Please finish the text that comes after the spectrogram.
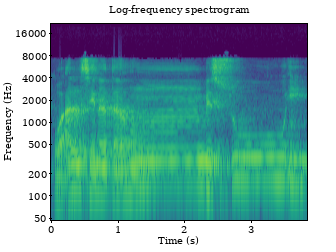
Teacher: میم ساکن کے بعد با آنے کی وجہ سے اخفاء شفوی ہے. وَأَلْسِنَتَهُمْ بِالسُّوءِ، با کو سین سے ملا دیں گے.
